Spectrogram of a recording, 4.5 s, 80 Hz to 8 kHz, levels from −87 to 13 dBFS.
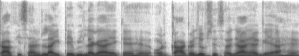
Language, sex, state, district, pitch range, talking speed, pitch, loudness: Hindi, male, Jharkhand, Palamu, 125-135 Hz, 175 wpm, 130 Hz, -16 LUFS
